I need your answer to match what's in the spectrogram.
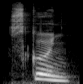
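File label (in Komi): "скӧнь", Komi, female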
